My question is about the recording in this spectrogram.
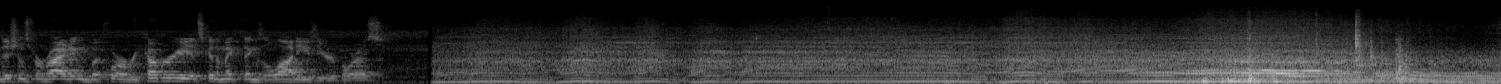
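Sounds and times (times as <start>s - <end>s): snowmobile engine revving: 4.3s - 15.0s.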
